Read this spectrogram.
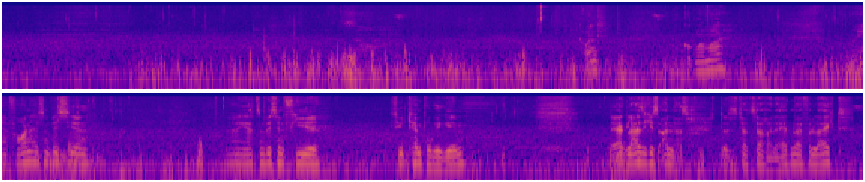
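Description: A fork scrapes and taps against a ceramic plate.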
